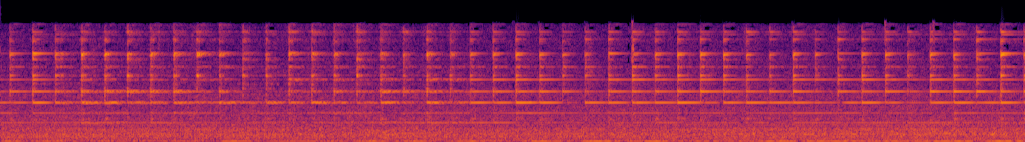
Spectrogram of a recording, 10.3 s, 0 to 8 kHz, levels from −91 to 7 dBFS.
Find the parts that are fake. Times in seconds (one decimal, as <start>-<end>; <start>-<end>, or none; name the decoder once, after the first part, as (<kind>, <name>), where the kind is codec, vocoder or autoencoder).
0.6-4.7 (vocoder, Vocos)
